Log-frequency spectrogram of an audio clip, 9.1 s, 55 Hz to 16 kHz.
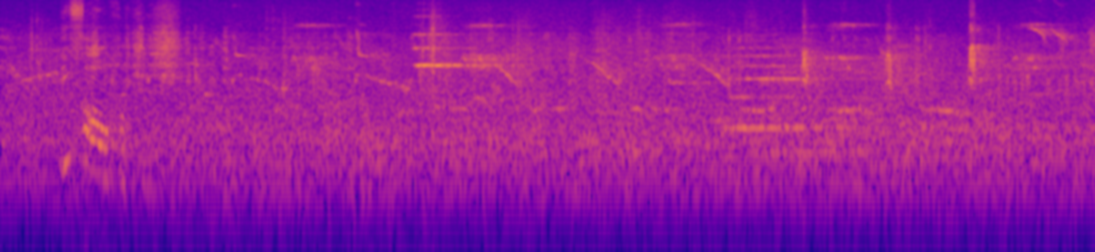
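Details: Common starling (Sturnus vulgaris) at Station Bijlmer on 17 January 2015 calls: rambling clicks, rattles and thin whistles sliding up and down, with a sharp tone or two. Faint talking may sit underneath.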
